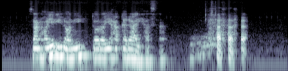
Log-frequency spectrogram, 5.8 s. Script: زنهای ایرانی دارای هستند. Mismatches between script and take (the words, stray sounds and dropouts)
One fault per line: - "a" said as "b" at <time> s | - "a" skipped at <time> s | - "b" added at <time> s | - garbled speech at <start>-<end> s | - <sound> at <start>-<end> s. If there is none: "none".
- "حق رای" added at 2.2 s
- laugh at 3.8-5.0 s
